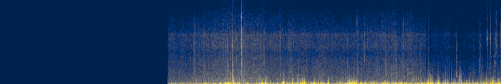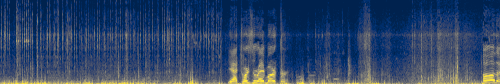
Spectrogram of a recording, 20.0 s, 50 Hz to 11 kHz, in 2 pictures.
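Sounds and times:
water rushing along hull: 3.4s - 17.0s
wind buffeting microphone: 3.4s - 20.0s
sail flapping with sharp snaps: 3.7s - 14.6s, 16.4s - 19.7s.

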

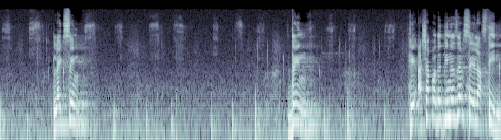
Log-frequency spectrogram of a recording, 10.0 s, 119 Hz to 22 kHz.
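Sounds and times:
marker scratching on whiteboard: 0.0s - 8.6s.

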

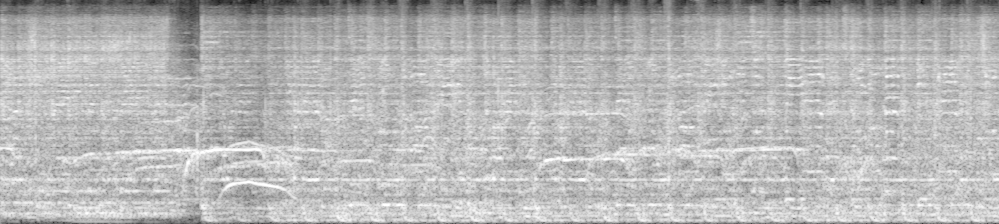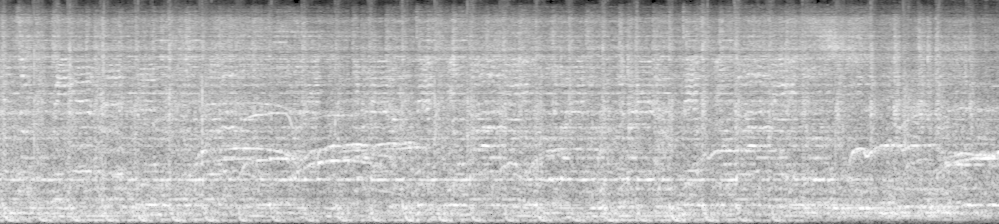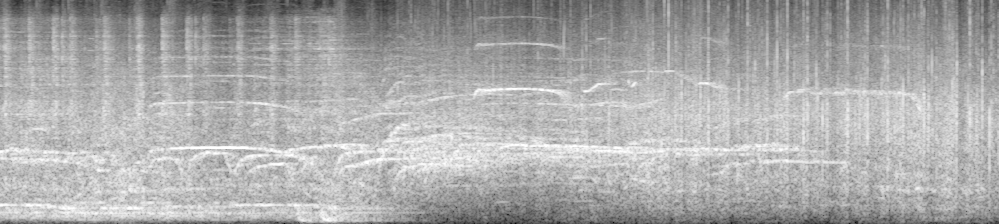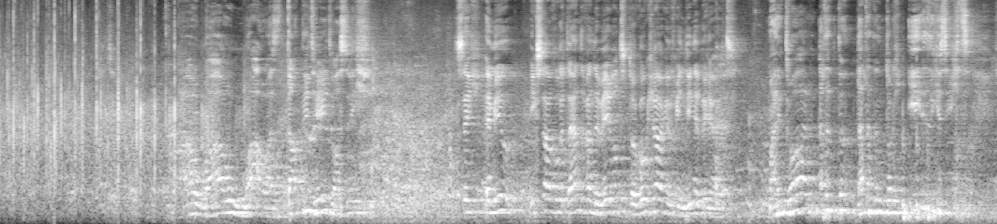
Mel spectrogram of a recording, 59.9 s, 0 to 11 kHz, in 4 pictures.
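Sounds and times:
loud pop dance music: 0.0s - 36.3s, 47.6s - 50.9s, 51.8s - 59.9s
audience shrieking and cheering: 0.8s - 15.0s, 17.5s - 24.5s, 25.3s - 45.1s.

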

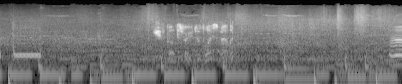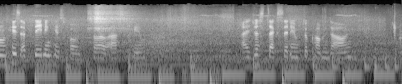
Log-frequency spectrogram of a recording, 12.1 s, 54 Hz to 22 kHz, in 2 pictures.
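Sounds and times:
telephone ringback tone: 0.0s - 0.7s
background music with steady beat: 0.0s - 12.0s.

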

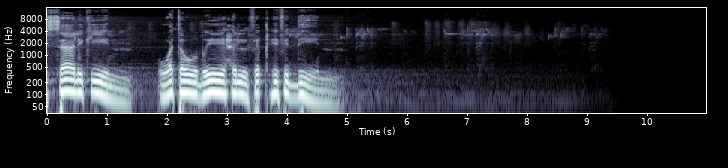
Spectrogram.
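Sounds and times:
birds chirping: 0.0s - 9.4s.

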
